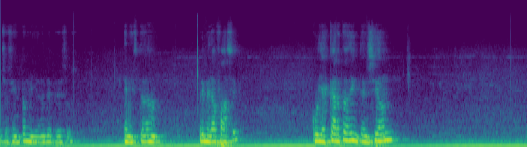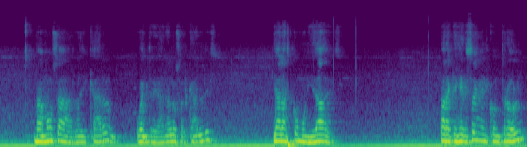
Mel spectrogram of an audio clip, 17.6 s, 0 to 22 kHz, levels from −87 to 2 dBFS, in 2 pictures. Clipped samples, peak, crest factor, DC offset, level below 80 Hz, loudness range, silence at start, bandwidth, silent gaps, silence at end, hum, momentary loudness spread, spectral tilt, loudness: under 0.1%; -4 dBFS; 12 dB; under 0.1%; -24 dBFS; 3 LU; 0 s; 6 kHz; none; 0 s; none; 17 LU; -10.5 dB/octave; -17 LUFS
